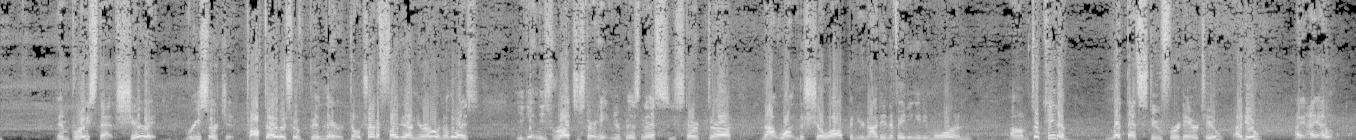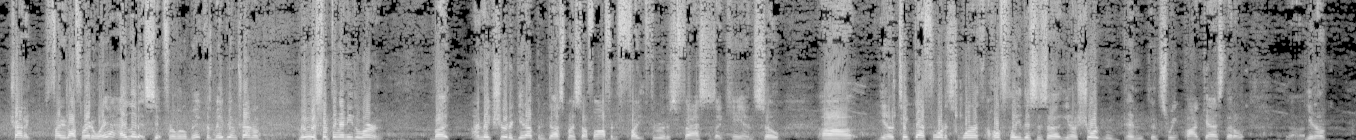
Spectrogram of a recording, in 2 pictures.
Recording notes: A short podcast I recorded while driving home from a mastermind meeting. I was stuck in traffic and decided to record while the topic was fresh on my mind. The audio might not be great but it is raw and right from the heart.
